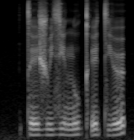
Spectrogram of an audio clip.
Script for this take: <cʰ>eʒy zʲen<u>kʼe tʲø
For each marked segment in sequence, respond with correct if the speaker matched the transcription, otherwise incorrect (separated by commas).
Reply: incorrect, correct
